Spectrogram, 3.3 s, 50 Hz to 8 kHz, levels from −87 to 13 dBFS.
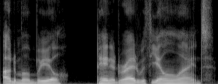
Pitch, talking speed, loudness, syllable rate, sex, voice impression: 130 Hz, 110 wpm, -18 LUFS, 2.9 syllables/s, male, masculine, slightly young, adult-like, thick, slightly relaxed, slightly weak, slightly dark, slightly soft, slightly muffled, slightly halting, slightly cool, slightly intellectual, slightly sincere, calm, slightly mature, slightly friendly, slightly unique, slightly wild, slightly kind, modest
